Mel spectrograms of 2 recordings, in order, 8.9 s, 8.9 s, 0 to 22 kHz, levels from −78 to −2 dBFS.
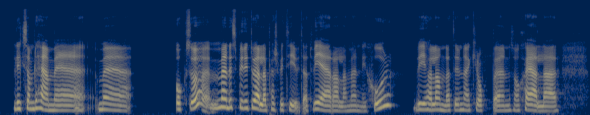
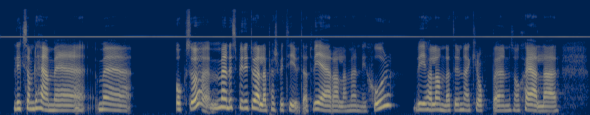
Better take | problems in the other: first | high-pitched whine; noticeable; throughout; 6 kHz, 15 dB below the speech

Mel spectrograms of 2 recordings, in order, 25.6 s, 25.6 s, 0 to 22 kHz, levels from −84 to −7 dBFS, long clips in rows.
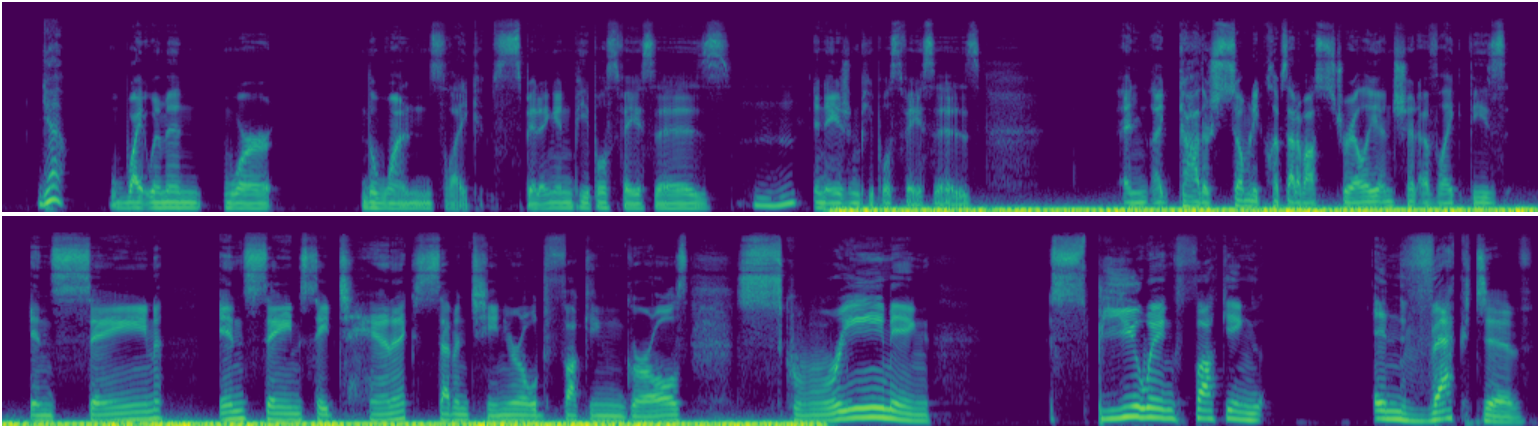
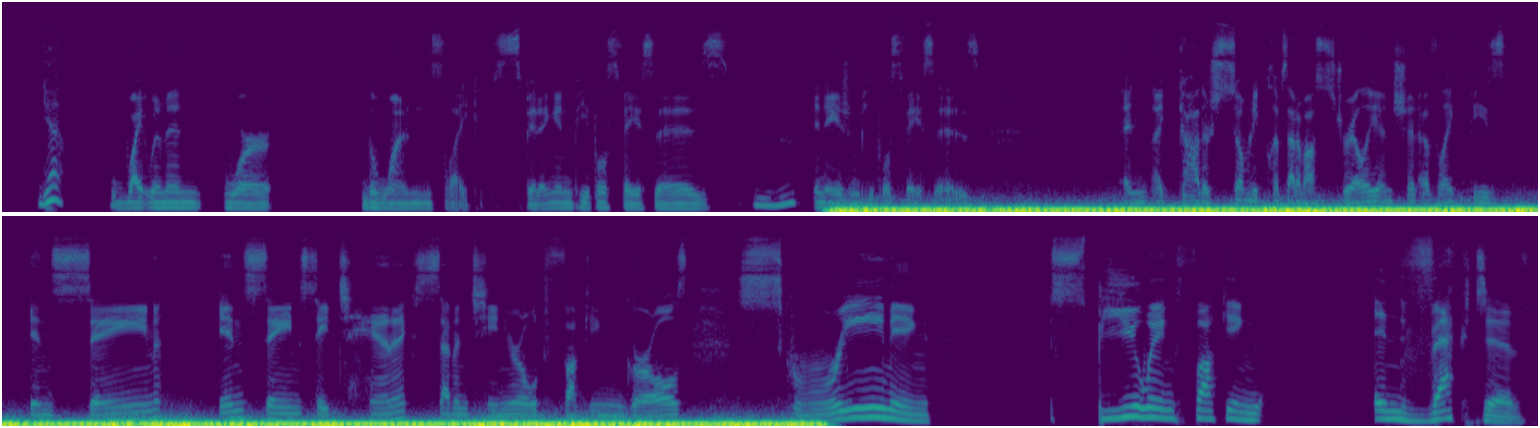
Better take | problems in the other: first | low rumble; loud; from 7 to 20 s; 1 dB below the speech; faint in the first

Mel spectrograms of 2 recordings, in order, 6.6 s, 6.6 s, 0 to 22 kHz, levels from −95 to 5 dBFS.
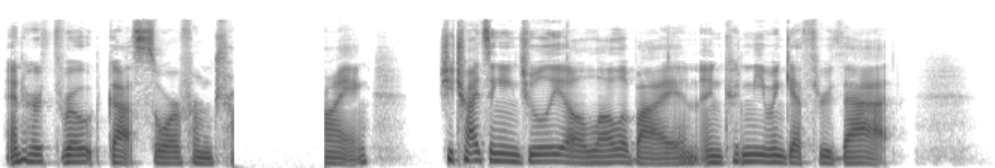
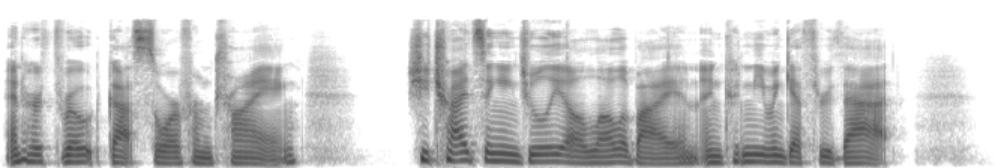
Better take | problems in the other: second | audio freezing; at 1.5 s for 0.5 s

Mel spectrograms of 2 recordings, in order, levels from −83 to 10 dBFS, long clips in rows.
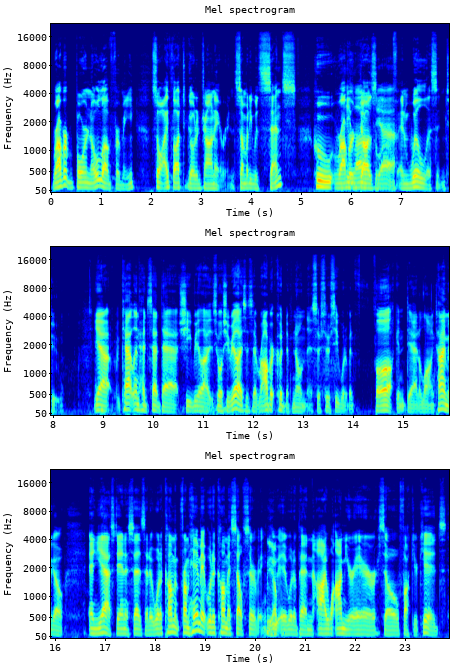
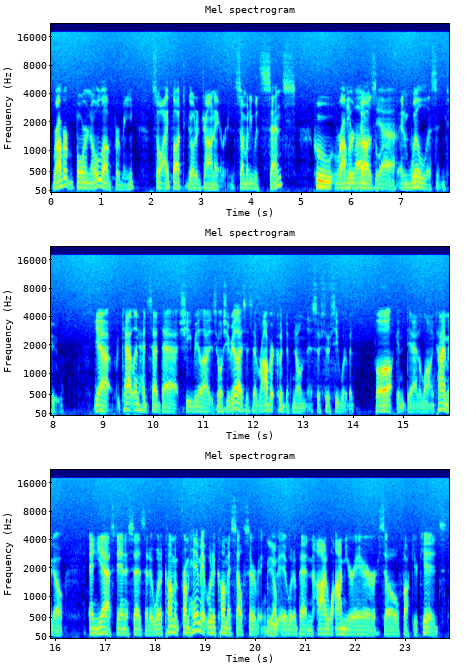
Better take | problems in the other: first | hiss; loud; throughout; 7 dB below the speech

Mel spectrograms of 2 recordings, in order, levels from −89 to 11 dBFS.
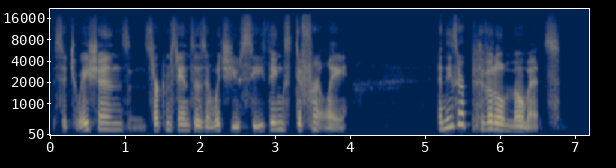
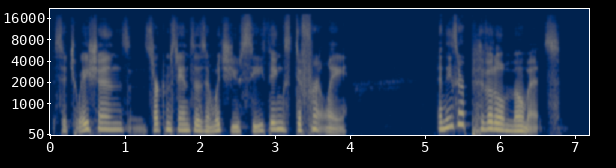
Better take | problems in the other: second | thin; somewhat; fading below 300 Hz

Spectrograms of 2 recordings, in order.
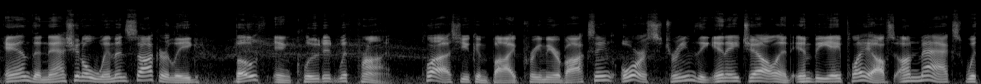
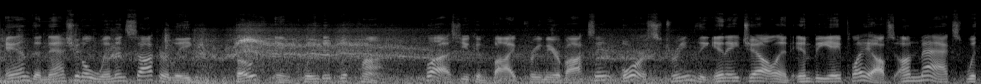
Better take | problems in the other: first | wind noise on the microphone; heavy; 3 dB below the speech; occasional gusts in the first

